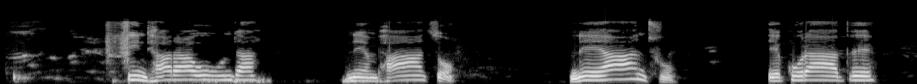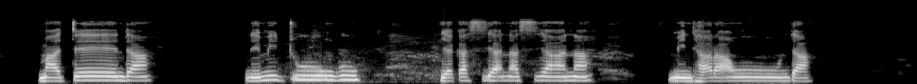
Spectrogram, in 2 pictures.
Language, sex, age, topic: Ndau, male, 36-49, health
